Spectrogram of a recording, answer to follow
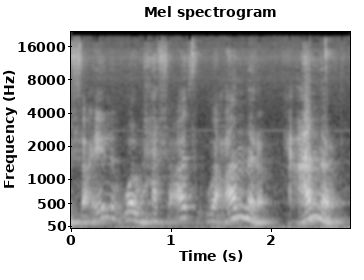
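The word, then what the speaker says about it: عمرو: Amr. Et non pas amrou, amr. Parce que si je m'arrête, je dis pas amroun, hein, amr.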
